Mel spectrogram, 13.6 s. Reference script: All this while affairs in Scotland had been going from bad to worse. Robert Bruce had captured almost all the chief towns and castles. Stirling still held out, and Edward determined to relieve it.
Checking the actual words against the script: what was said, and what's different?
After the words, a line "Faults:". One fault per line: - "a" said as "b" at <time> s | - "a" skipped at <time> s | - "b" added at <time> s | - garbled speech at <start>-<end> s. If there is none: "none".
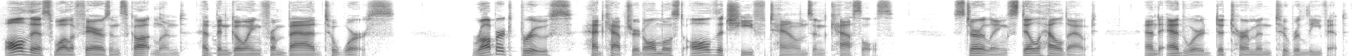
All this while affairs in Scotland had been going from bad to worse. Robert Bruce had captured almost all the chief towns and castles. Stirling still held out, and Edward determined to relieve it.
Faults:
none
